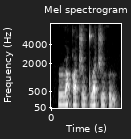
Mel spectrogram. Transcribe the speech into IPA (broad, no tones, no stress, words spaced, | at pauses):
ɹɯqɤt͡ʃɤ tʷat͡ʃɯθɯ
